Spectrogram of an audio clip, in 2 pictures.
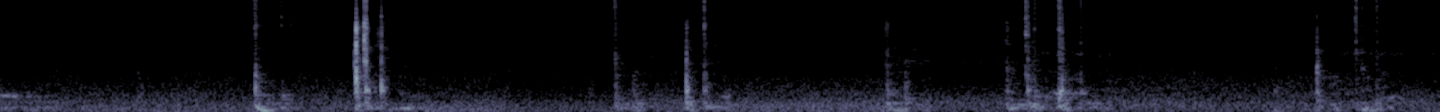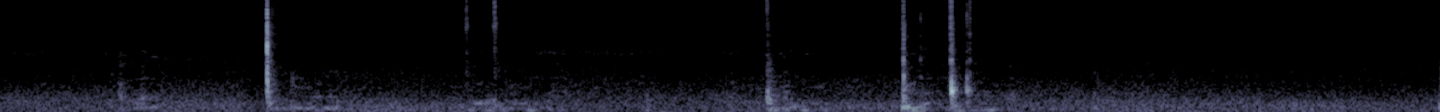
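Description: Sparse keystrokes on a computer keyboard entering a live stream ID, irregular single clicks and short bursts spread over a quiet room, close and crisp with pauses between taps.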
